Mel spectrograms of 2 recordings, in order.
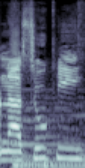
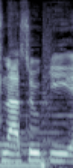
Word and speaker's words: Natsuki: said your name wrong i thought you were nazuki but i guess this is natsuki and this is who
